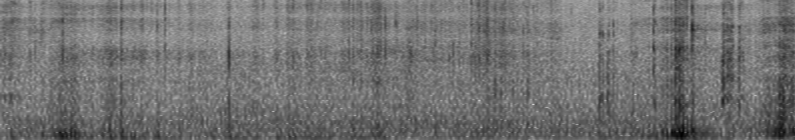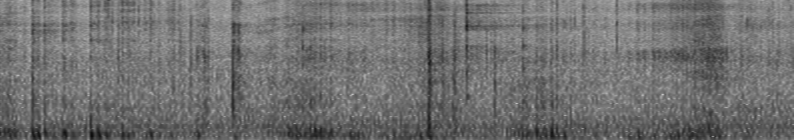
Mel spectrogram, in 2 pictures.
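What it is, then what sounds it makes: Dry soap bar being scraped. A small metal blade scrapes across a dry, solid oval purple soap bar held in the hand, peeling off dry curls. Repeated dry, crackling scrapes rasp over a low, steady rumble, with sharper bright crackles and scratchy bursts standing out as the curls break away.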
